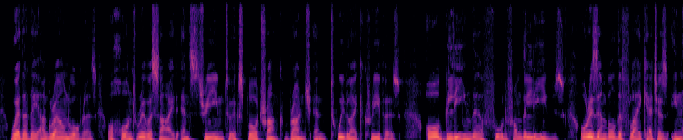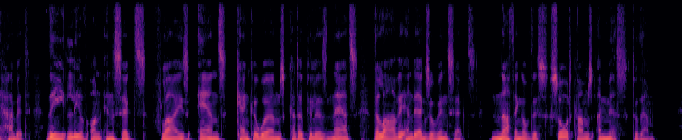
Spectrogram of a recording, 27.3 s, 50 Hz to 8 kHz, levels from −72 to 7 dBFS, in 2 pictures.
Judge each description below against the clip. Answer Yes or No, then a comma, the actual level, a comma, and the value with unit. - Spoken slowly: Yes, slow, 125 wpm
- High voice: No, low, 125 Hz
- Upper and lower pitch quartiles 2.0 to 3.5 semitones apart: No, average, 4.3 semitones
